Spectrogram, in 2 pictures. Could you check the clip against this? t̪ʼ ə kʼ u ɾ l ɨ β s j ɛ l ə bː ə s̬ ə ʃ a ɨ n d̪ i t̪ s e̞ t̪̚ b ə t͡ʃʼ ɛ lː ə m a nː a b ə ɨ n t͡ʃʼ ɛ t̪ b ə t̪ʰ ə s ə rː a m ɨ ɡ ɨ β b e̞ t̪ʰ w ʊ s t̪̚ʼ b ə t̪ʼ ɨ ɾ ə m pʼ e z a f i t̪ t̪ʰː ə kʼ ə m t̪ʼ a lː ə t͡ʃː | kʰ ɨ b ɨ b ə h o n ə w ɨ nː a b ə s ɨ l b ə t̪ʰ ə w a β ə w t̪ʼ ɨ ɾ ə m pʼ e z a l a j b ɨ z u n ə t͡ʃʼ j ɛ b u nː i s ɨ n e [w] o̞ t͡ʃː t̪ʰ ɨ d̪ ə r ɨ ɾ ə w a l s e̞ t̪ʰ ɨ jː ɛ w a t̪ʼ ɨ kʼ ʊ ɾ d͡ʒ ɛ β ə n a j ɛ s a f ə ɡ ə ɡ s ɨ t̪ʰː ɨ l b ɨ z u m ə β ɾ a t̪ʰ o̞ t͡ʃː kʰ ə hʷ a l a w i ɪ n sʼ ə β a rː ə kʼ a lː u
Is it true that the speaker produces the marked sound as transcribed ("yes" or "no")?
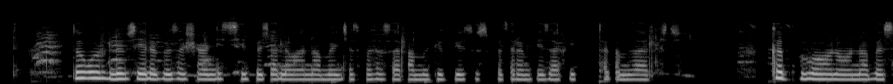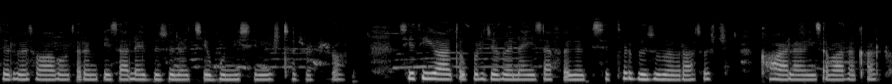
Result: yes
